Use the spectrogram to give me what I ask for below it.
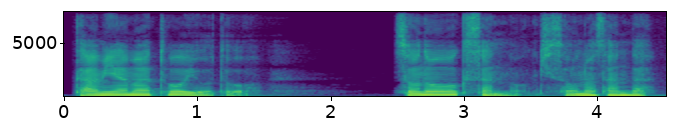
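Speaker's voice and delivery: ordinary delivery, nothing marked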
